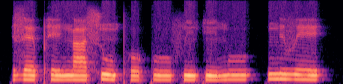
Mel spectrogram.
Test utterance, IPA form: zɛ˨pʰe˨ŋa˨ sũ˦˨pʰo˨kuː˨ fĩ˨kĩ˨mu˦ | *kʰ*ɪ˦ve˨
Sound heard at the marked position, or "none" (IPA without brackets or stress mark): ŋ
